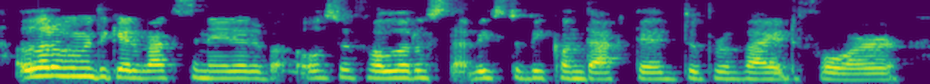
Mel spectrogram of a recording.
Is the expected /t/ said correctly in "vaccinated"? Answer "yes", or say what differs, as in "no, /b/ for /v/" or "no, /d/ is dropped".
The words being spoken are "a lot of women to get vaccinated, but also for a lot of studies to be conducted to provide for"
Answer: yes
